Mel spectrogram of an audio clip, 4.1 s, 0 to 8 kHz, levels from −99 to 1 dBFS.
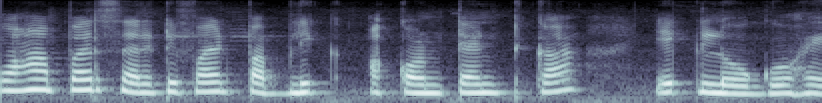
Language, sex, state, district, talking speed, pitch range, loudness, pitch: Hindi, female, Bihar, West Champaran, 130 wpm, 210-230 Hz, -15 LUFS, 220 Hz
